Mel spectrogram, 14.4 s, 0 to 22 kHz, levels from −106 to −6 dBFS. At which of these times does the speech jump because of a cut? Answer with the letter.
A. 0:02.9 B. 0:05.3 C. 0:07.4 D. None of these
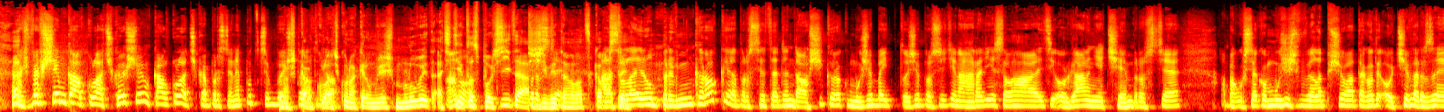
B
